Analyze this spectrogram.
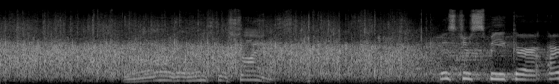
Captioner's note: some Applause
